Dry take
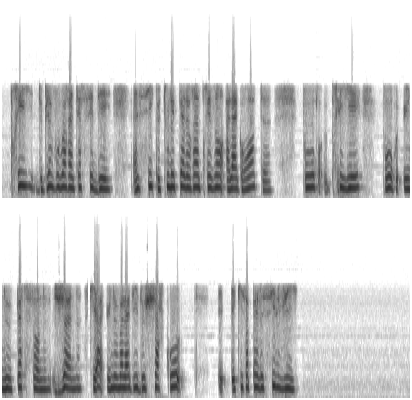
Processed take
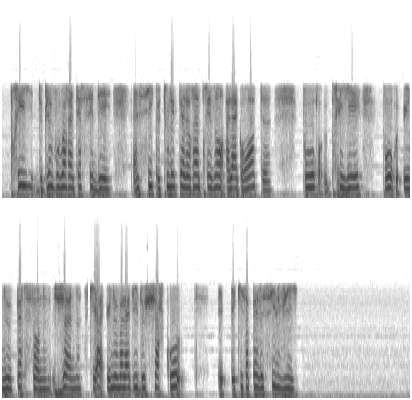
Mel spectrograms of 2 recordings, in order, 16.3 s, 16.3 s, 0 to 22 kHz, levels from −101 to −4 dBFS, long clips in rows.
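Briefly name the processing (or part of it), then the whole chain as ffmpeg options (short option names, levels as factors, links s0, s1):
car stereo with a boomy subwoofer: -af "lowshelf=f=130:t=q:w=3:g=13,alimiter=limit=0.0668:level=0:latency=1:release=23"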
